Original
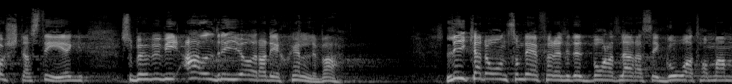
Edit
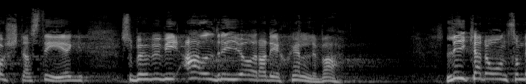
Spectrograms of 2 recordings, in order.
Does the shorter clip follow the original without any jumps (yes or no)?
yes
